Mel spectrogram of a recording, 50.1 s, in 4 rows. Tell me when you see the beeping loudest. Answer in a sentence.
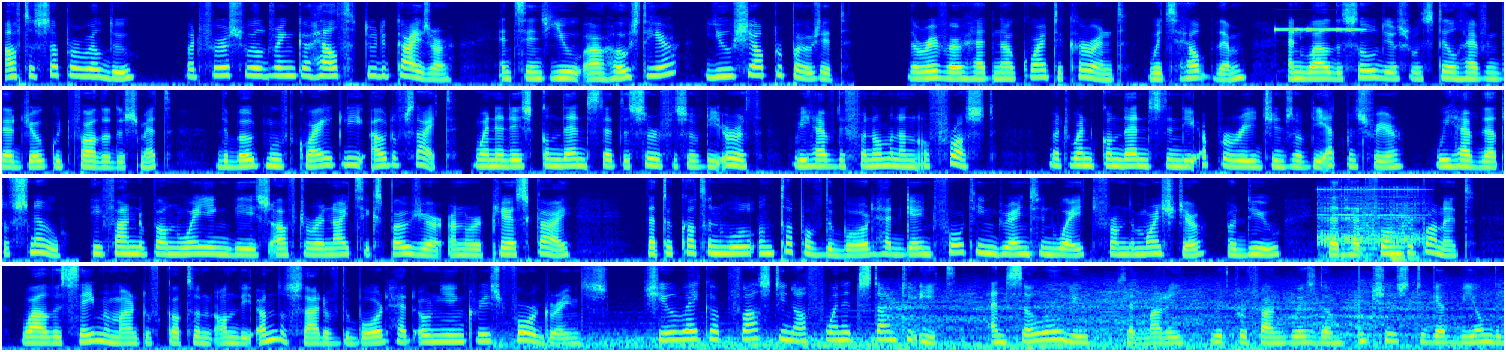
The volume of the beeping peaks at 11 seconds.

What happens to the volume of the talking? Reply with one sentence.
The volume of the talking stays about the same.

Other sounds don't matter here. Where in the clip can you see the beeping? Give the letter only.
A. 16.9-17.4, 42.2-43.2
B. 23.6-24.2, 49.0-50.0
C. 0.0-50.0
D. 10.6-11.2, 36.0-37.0
D.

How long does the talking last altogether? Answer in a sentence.
The talking can be heard for 50 seconds in total.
